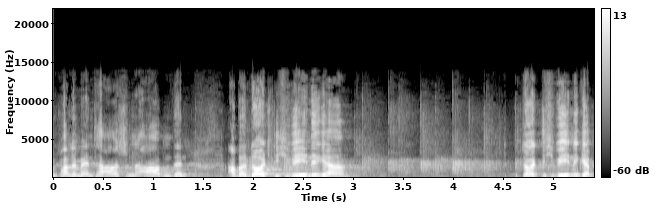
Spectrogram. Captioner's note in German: Beifall Freie Demokraten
